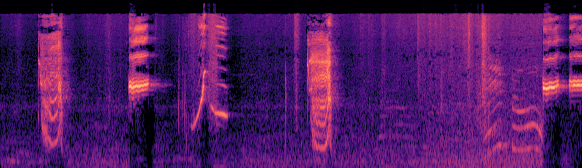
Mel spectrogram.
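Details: Green ringneck parrot, an Indian rose-ringed parakeet, vocalising while eating food: scattered short, shrill calls with sharp up-and-down sweeps and a few clipped squeaks, separated by quiet gaps over a low background hum.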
